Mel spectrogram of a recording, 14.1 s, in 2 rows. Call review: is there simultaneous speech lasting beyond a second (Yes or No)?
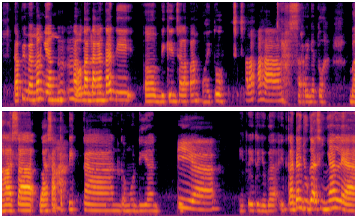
No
